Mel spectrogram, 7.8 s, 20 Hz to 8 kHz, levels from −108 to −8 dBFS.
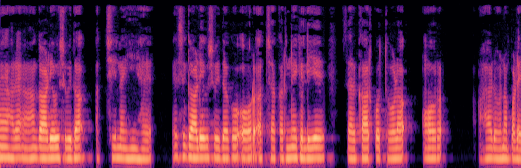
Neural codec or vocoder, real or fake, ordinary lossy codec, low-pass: none; real; MP3, 48 kbps; 7.2 kHz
